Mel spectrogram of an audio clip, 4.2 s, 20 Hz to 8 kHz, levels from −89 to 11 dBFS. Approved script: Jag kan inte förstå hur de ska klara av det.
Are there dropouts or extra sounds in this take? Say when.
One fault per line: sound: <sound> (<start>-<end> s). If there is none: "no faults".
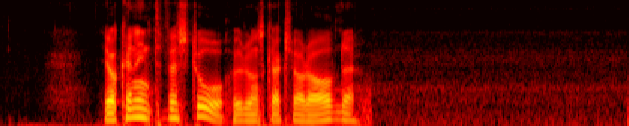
no faults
